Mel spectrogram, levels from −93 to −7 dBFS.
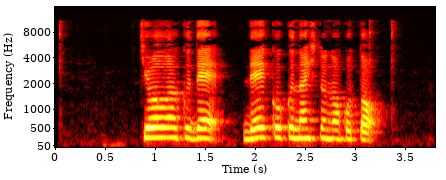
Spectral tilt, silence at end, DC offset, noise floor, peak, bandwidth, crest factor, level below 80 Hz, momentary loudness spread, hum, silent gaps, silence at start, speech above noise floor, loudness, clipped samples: -4 dB/octave; 0.55 s; under 0.1%; -64 dBFS; -8 dBFS; 11.5 kHz; 18 dB; -66 dBFS; 8 LU; none; none; 0.85 s; 41 dB; -24 LUFS; under 0.1%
